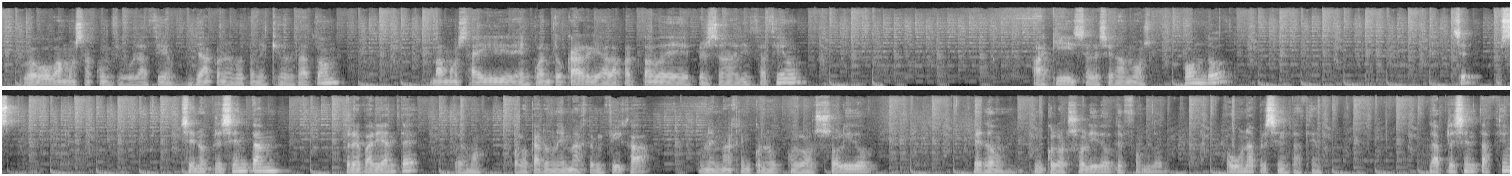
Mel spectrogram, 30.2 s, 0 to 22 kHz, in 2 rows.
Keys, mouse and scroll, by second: 1.7 click, 8.1 click, 12.2 click, 18.2 click.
